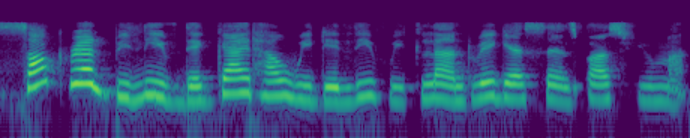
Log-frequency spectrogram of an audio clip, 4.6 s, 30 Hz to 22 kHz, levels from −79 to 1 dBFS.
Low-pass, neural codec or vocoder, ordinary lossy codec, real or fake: 7.2 kHz; codec, 16 kHz, 1 kbps, X-Codec, HuBERT features, trained on LibriSpeech; none; fake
